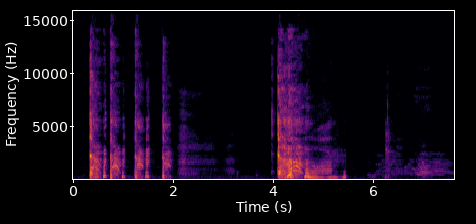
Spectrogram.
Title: ugh I can't stop coughing, 😔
